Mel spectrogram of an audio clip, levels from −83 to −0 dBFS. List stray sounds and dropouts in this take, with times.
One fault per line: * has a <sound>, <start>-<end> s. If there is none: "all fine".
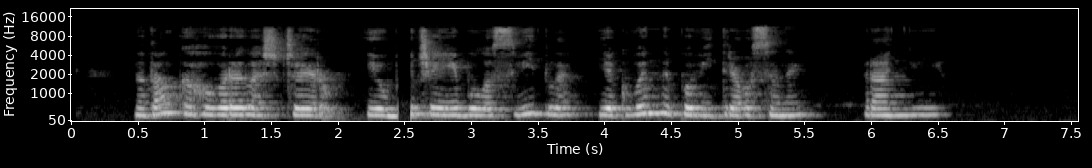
* has a dropout, 2.4-2.5 s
